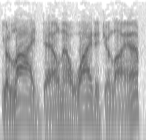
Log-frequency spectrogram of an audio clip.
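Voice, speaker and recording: An actor playing a shrewd, protective lawyer in 1970s radio drama, speaking in a deliberate, hard-boiled, probing way. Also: male voice, fairly low pitch, lively intonation, a bit bright. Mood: cool, pressing. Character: shrewd, cool-headed male lawyer, protective and persistent. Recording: dull, noisy vintage radio recording.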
